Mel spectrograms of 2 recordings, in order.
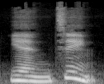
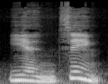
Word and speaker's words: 眼镜: 자, 그럼 중국어로 안경은 발음하실 때 주의하셔야 되죠. 사성으로 眼镜, 眼镜.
